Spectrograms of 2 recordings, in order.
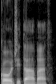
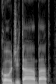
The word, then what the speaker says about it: cogitabat: One of the biggest reasons is that a word like this, cogitabat, in the classical pronunciation, cogitabat in the ecclesiastical pronunciation, well, by the time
